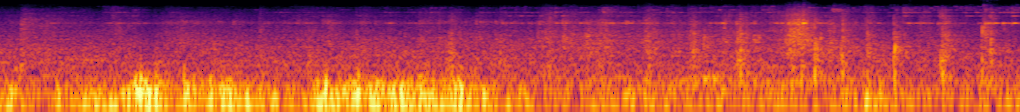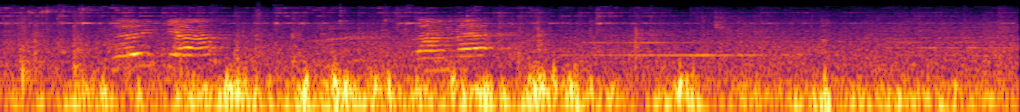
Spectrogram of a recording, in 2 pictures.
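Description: Street ambience: the voices of passers-by over a constant low rumble of traffic and wind. Two short, high, wavering voices stand out about six and seven and a half seconds in.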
